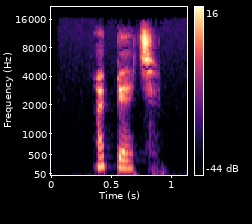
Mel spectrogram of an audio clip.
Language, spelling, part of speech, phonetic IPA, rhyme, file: Russian, опять, adverb, [ɐˈpʲætʲ], -ætʲ, Ru-опять.ogg
- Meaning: 1. again (occurring another time) 2. again (used when re-emphasising something already stated)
